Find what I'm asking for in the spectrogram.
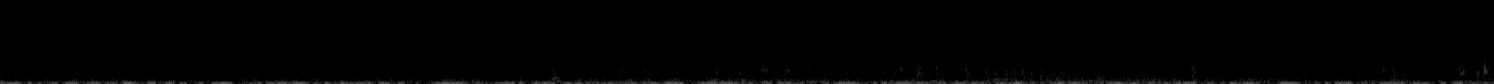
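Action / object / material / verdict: scrape / wooden colored pencil on a paper coloring page / paper / none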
